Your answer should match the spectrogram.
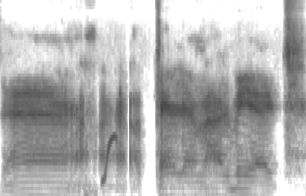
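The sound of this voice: The voice is a put-on character voice, low in pitch. It sounds raspy.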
